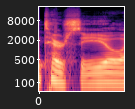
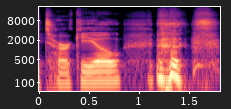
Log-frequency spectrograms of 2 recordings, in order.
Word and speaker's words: tercio: I say Tercio. I heard some people say Turko, but um I guess the th is the more I think proper way to pronounce it.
